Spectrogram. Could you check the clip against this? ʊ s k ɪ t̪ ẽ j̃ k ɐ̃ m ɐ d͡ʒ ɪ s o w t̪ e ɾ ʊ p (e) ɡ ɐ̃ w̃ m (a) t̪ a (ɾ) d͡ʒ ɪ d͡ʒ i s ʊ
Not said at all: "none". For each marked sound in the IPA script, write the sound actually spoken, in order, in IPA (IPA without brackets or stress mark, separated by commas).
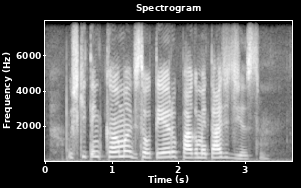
a, e, none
